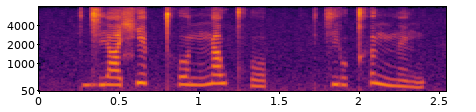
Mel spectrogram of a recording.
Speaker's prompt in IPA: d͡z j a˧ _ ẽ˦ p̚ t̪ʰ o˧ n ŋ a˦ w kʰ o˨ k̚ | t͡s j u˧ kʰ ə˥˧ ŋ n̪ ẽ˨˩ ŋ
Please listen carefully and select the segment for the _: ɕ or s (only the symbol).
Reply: ɕ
